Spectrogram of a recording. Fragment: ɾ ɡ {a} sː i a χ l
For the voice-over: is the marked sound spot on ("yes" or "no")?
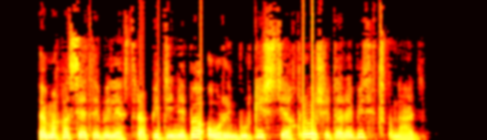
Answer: no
